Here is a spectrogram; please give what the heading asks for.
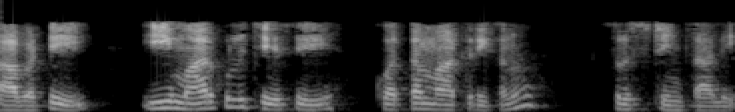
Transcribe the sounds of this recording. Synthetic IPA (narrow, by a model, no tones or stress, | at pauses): kaːbɐʈːi | iːmaːɾkulut͡ʃe̞ːsi | kɔt̪ːɐmaːt̪ɾikɐnu | sɾuʂʈiɲt͡ʃaːlḭ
